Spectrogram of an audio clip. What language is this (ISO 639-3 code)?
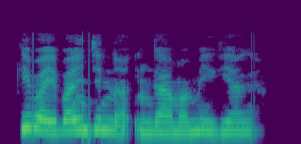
kln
